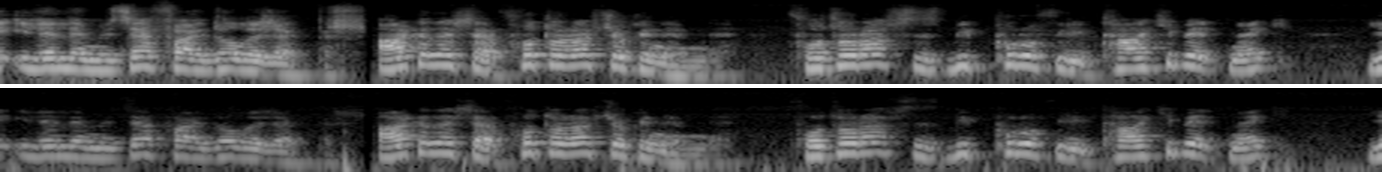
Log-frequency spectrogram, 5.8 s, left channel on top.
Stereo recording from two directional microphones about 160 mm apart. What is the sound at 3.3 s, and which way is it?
Speech, 15° right (ahead or behind).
